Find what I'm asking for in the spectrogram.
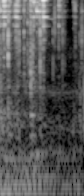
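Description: A bunch of keys jangles in a brief, faint metallic rattle lasting under a second, with a soft vehicle hum behind it.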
